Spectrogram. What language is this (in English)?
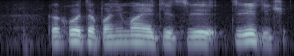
Russian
